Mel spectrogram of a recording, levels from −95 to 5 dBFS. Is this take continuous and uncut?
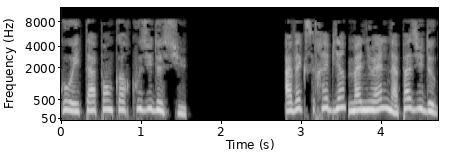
no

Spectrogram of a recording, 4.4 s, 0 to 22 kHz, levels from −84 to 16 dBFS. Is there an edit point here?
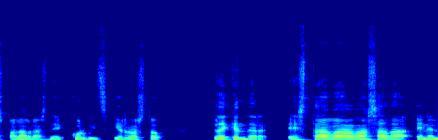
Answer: yes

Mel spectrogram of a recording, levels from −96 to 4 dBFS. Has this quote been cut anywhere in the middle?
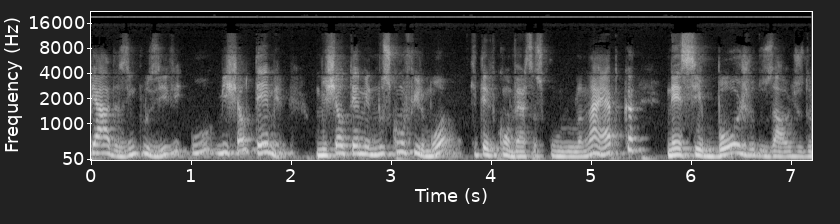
no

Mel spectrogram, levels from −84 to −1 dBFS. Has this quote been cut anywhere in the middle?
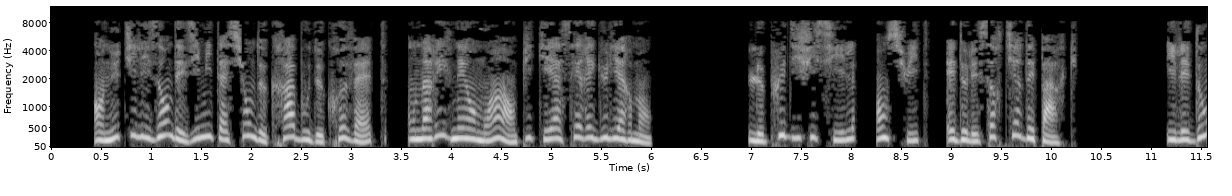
no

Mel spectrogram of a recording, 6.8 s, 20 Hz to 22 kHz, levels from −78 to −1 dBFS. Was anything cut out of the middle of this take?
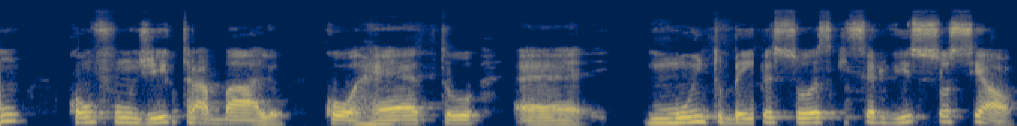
yes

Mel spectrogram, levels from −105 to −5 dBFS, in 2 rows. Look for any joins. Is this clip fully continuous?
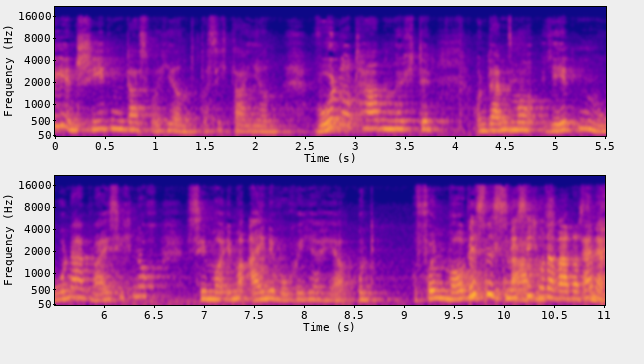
no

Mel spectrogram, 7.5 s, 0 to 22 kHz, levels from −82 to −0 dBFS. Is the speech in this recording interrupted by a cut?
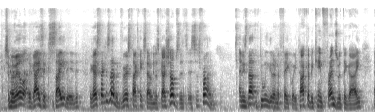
no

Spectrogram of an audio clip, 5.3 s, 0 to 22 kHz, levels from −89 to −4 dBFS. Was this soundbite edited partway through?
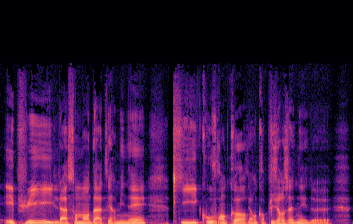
yes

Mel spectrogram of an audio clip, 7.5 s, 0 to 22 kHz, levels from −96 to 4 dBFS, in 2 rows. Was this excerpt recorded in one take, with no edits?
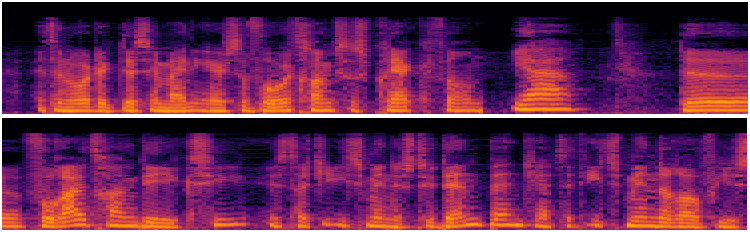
no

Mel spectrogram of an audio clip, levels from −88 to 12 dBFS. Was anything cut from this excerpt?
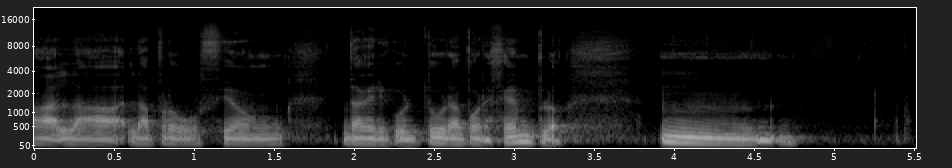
no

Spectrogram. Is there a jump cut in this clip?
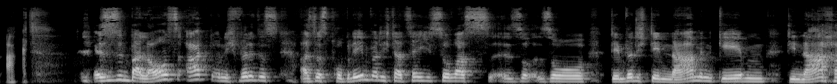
yes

